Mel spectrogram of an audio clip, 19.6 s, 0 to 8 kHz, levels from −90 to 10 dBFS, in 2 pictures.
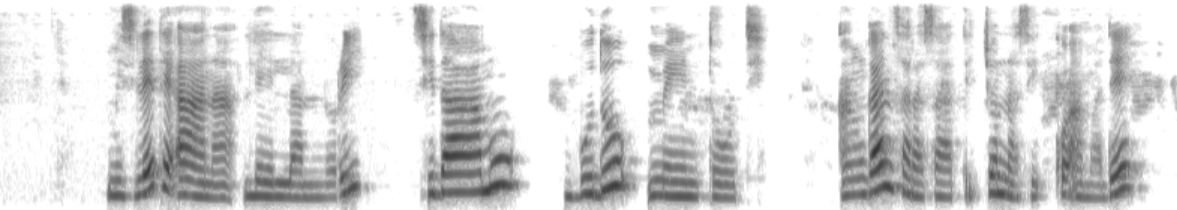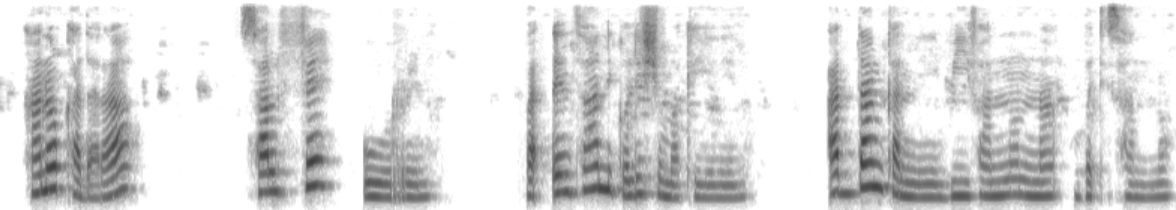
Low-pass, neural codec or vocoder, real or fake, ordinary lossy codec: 7.2 kHz; none; real; AAC, 48 kbps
